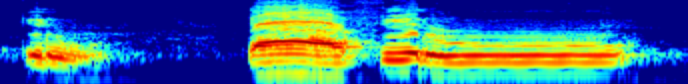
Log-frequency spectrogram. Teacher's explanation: رو کے ساتھ واو، رو، کافرو، یہاں پر کافیرو نہیں کہیں گے آپ، فرو کہیں گے، فی کو جلدی پڑھیں گے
